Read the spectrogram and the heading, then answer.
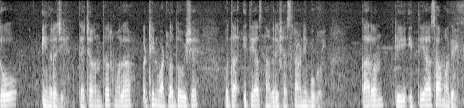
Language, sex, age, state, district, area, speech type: Marathi, male, 30-45, Maharashtra, Thane, urban, spontaneous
